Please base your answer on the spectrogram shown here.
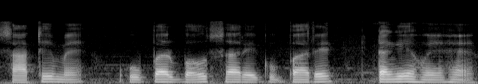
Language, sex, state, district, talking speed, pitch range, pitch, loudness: Hindi, male, Jharkhand, Ranchi, 100 wpm, 110-120 Hz, 110 Hz, -18 LUFS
